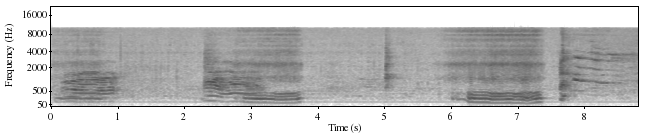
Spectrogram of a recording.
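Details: Adult man snoring with tonal, whistling snores on the breaths, separated by quiet stretches with a steady low room hum.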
